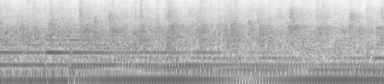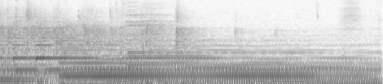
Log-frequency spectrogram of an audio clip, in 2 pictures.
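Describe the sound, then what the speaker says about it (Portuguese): Church congregation clapping, a soft rain-like patter of many hands over sustained instrumental tones that fades toward the end. "Dá uma salva de palmas para Jesus aí."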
